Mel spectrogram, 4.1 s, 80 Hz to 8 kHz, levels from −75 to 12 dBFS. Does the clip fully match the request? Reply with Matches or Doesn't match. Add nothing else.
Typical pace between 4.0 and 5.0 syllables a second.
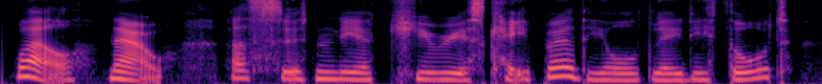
Matches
